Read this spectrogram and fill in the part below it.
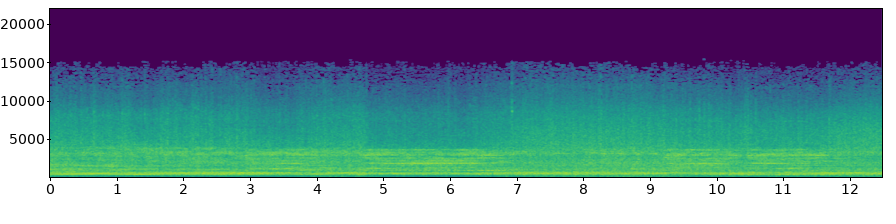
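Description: An O-gauge model train rumbles along a three-rail track.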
